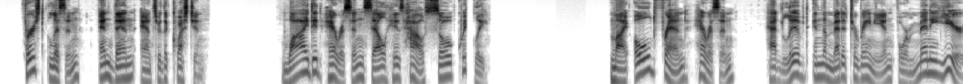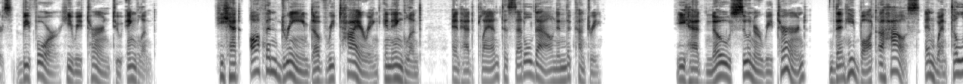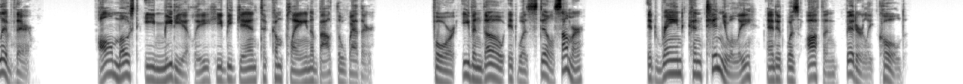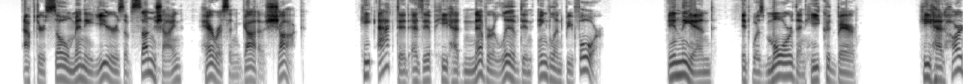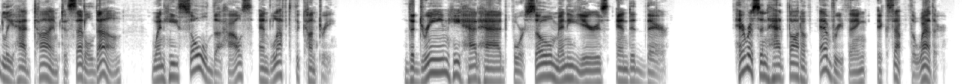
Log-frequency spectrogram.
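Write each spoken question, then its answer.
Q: Why did Harrison sell his house so quickly?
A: Because he couldn't bear the English weather: it rained continually and was often bitterly cold.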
